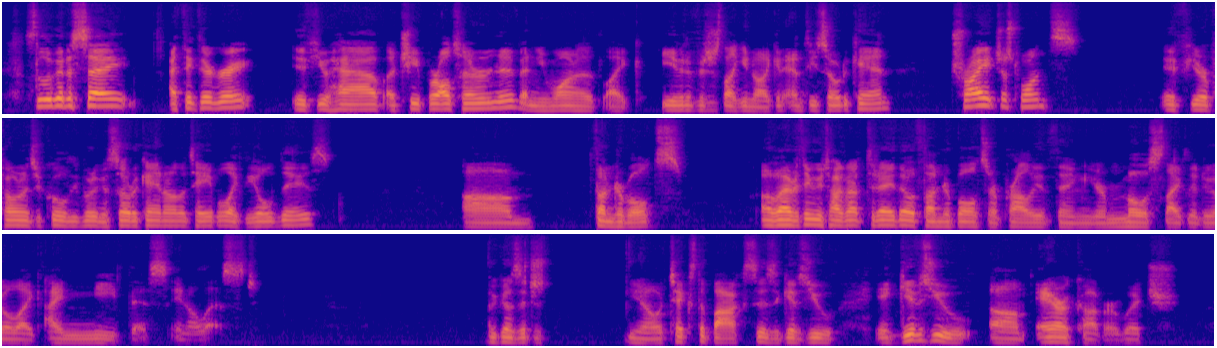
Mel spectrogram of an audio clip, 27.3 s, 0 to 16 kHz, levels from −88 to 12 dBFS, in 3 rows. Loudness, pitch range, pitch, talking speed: -27 LUFS, 90-120 Hz, 105 Hz, 210 wpm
